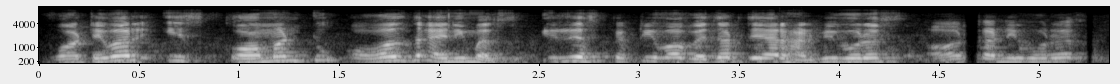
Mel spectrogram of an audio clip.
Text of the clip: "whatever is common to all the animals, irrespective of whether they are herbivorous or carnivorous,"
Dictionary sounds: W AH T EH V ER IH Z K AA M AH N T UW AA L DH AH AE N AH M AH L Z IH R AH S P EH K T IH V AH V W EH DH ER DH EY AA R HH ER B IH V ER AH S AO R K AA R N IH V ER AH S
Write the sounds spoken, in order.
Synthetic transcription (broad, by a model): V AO T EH V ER IH Z K AA M AH N T UW AA L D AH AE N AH M AH L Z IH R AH S P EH K T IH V AH V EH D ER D EY AA R HH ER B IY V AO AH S AO R K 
